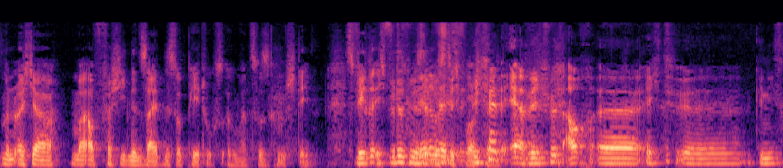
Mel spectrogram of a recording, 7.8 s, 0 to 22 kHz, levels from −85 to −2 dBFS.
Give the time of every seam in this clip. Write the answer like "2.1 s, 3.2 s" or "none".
none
